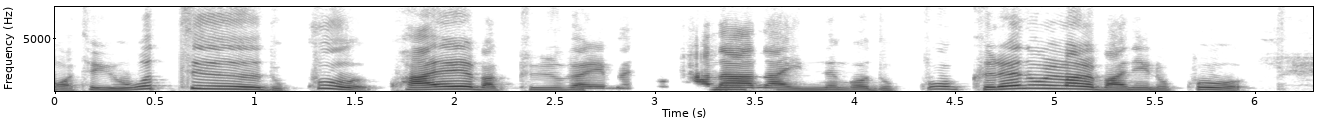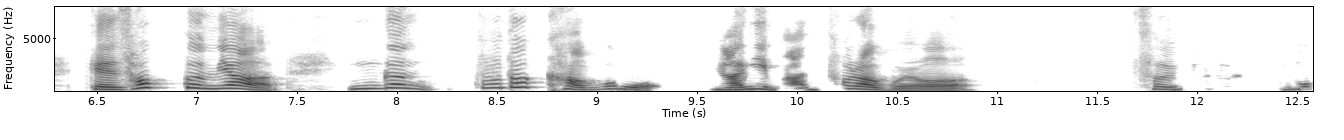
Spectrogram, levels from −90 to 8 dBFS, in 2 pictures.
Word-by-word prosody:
같아요. 180 +4 -6
요거트 260 - 0
넣고 160 - -3
과일 230 +5 +6
막 180 -3 -2
블루베리나 180 -2 -5
뭐 485 - -22 0.2
바나나 200 -2 +4
있는 175 +1 -6
거 175 -1 -3
넣고 170 +10 -9
그래놀라를 275 +2 +3
많이 180 0 +1
넣고 175 - -3 0.5
이렇게 220 -3 +5
섞으면 350 - +3 0.4
은근 295 -2 -1 0.2
꾸덕하고 270 - -2 0.3
양이 220 +5 +3
많더라고요. 165 - 0 0.8
그래서 230 -3 -7 0.5
뭐 230 +3 -9
210 Hz, 270 characters per minute, -23 LUFS, 180-275 Hz, 0.8 s, 과일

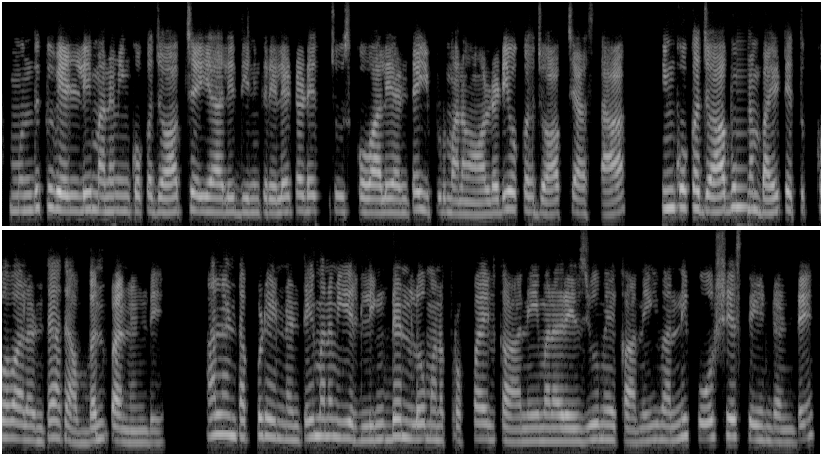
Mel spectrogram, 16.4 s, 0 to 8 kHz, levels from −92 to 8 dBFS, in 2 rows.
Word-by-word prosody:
ముందుకు 240 +5 -2
వెళ్ళి 210 +1 +5
మనం 200 0 -1
ఇంకొక 210 +1 -4
జాబ్ 190 +1 +2
చేయ్యాలి. 195 -2 +3
దీనికి 185 0 -5
రిలేటెడే 205 +3 0 0.2
చూసుకోవాలి 190 -2 +1
అంటే 180 +5 -1
ఇప్పుడు 195 -1 -9
మనం 170 0 -2
ఆల్‌రెడీ 180 +6 +2
ఒక 215 - -4
జాబ్ 170 +1 0
చేస్తా, 160 -2 -2 0.6
ఇంకొక 245 0 +4
జాబ్ 205 +3 +5
మనం 225 -3 -1
బయట 190 +4 0
ఎత్తుక్కోవాలంటే 205 -5 -3
అది 210 - -4
అవ్వని 175 +6 -1
పనండి. 160 -3 0 0.5
అలాంటప్పుడు 245 -2 0
ఏంటంటే 200 -1 -5
మనం 240 0 -1
ఈ - - +1 0.2
లింక్డ్‌ఇన్‌లో 205 +1 0
మన 190 - -4
ప్రొఫైల్ 205 +2 -3
కానీ, 170 0 -3
మన 175 - -1 0.2
రెజ్యూమే 195 +3 -2
కానీ, 170 +1 -3
ఇవన్నీ 195 +4 -3
పోస్ట్ 220 +3 -1
చేస్తే 235 -2 +1
ఏంటంటే 180 0 -3
200 Hz, 145 wpm, -29 LUFS, 180-215 Hz, 0.6 s, వెళ్ళి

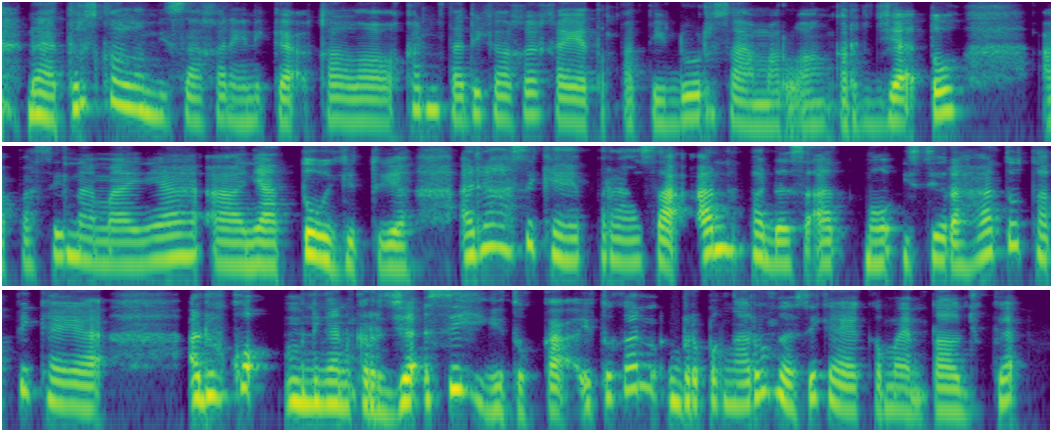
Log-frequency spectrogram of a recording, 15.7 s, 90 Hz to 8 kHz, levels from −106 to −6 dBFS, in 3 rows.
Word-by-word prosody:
Nah, 215 -3 +3
terus 270 +1 0
kalau 280 -7 +2
misalkan 195 -2 -5
ini, 180 - -9
Kak, 180 -1 -4
kalau 180 -2 -4
kan 255 0 -2
tadi, 220 -2 -5
Kakak, 215 +1 -5
kayak 175 -2 -2
tempat - - -12
tidur 185 +4 -3
sama 165 -8 -5
ruang 155 +1 -9
kerja 165 +2 0
tuh 240 +2 +2 0.4
apa 175 +2 -9
sih 235 +6 -4
namanya 205 +3 -2
eee, 185 -1 -2
nyatu 185 +6 +6
gitu 175 -2 -4
ya. 165 - -1 0.3
Ada 245 +6 +2
nggak 280 - +2
sih 345 - -1
kayak 215 -4 -2
perasaan 210 +5 +2
pada 215 -7 +2
saat 190 0 -2
mau 190 -2 -1
istirahat 215 +4 -1
tuh 335 - -1
tapi 235 +5 -4
kayak, 205 -8 -1 0.5
"Aduh 260 +1 +6
kok 345 +2 +2
mendingan 215 -2 +5
kerja 200 +3 +6
sih," 335 +5 +8 0.2
gitu, 170 -1 -7
Kak, 175 +1 -1
itu 210 - -3
kan 335 +6 +1 0.2
berpengaruh 220 +3 0
nggak 240 -10 +2
sih 250 - +1
kayak 190 -8 -1
ke 175 - -7
mental 175 -1 -2
juga? 170 +10 -5
205 Hz, 200 wpm, -26 LUFS, 180-235 Hz, 0.5 s, sih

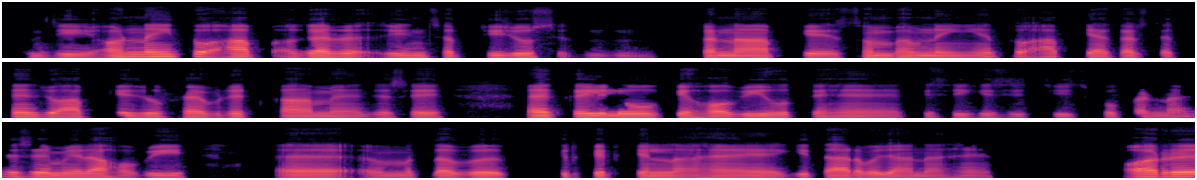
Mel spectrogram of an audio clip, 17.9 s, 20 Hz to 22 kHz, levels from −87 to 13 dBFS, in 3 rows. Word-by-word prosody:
जी, 110 -2 -2
और 120 +6 +2
नहीं 155 +2 +5
तो 160 - +6
आप 130 0 +3
अगर 125 0 +4 0.2
इन 120 0 0
सब 125 -1 -3
चीज़ों 120 0 +2
से 120 - -11 0.7
करना 115 0 +4
आपके 120 +1 -1
संभव 115 0 0
नहीं 110 -2 0
है 135 - 0
तो 145 +2 -4
आप 135 0 -2
क्या 130 -2 +2
कर 115 -1 -1
सकते 105 +6 -6
हैं, 140 -1 +3
जो 135 0 +1
आपके 125 +1 -1
जो 125 0 +1
फ़ेवरेट 120 0 0
काम 105 -1 +2
हैं, 100 0 -4
जैसे 105 0 -3 0.4
अ, 115 - +8
कई 120 0 +6
लोगों 120 0 +5
के 115 - +4
हॉबी 105 +2 +2
होते 105 -1 -2
हैं 105 -1 -4
किसी-किसी 105 0 -9
चीज़ 100 0 -11
को 100 - -4
करना, 100 +4 -6
जैसे 145 0 +2
मेरा 130 -2 +3
हॉबी 115 +2 -1
अ, 120 -3 -14 0.4
मतलब 110 -1 0 0.3
क्रिकेट - - -2
खेलना 105 -1 -1
है, 105 -1 0
गिटार 105 +1 +1
बजाना 100 -1 0
है 110 +1 -10 0.7
और 145 +1 +6
110 Hz, 170 wpm, -24 LUFS, 105-125 Hz, 0.7 s, अ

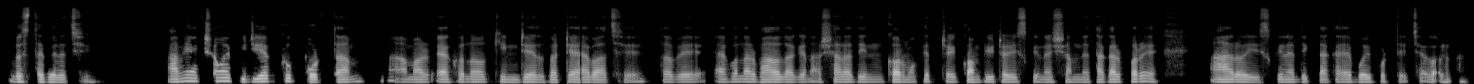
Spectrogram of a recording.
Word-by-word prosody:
বুঝতে 120 -1 +2
পেরেছি। 110 -1 +1 0.9
আমি 125 +4 +3
একসময় 155 +2 +3
পিডিএফ 130 +3 +3
খুব 145 - +4
পড়তাম। 115 -1 +3 0.5
আমার 115 -1 +1 0.2
এখনো 120 +1 -1 0.2
কিন্ডল 115 -1 0
বা 110 - +4
ট্যাব 115 0 +3
আছে। 110 - -9 0.3
তবে 115 0 -1 0.4
এখন 125 +2 -2
আর 120 - +3
ভালো 115 +1 +6
লাগে 110 0 0
না। - - -3 0.2
সারাদিন 115 +1 +1 0.2
কর্মক্ষেত্রে 115 0 +1 0.2
কম্পিউটার 115 0 +2
স্ক্রিন 115 - -6
এর 115 - -3
সামনে 115 -1 -4
থাকার 115 +1 +3
পরে, 135 +3 +3 0.8
আর 120 - +5
ওই 110 - +2 0.2
স্ক্রিন 115 0 -4
এর 115 - -2
দিকে 115 0 -5
তাকাইয়া 110 0 -1
বই 110 0 +3
পড়তে - - -7
ইচ্ছা - - -7
করে 115 - -2
না। 125 - -11
115 Hz, 155 wpm, -25 LUFS, 115-120 Hz, 0.9 s, ভালো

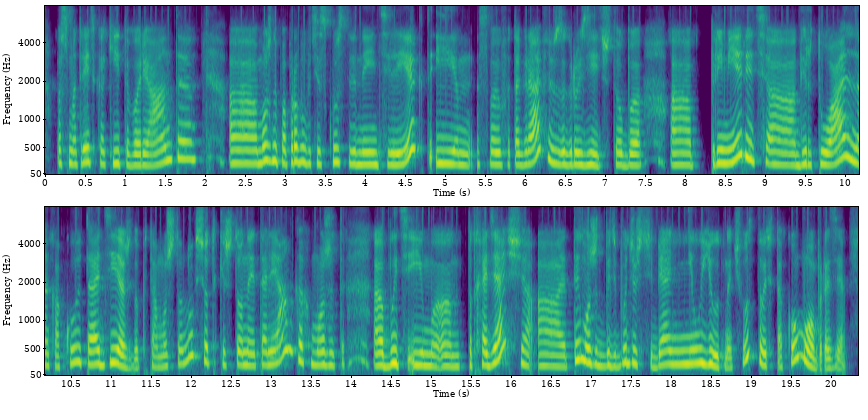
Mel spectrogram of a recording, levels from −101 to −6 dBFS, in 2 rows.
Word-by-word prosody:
посмотреть 230 +2 -1
какие-то 220 0 -3
варианты. 240 - 0 0.4
Э, 230 0 +1
можно 270 +3 +2
попробовать 240 -1 0
искусственный 220 -2 0
интеллект- 210 - +1
и 220 -4 0
свою 215 -1 -1
фотографию 215 - -1
загрузить, 205 -3 +1
чтобы, 195 -1 -1 0.3
а, 205 -1 -1 0.2
примерить, 255 +7 +3
а, 210 -3 0
виртуально 220 - +2
какую-то 230 +5 -1
одежду. 215 -8 +3
Потому 180 +3 -7
что, 195 +4 -4
ну, 340 +9 0
все-таки 270 -9 -3
что 220 +1 -2
на 215 -2 +1
итальянках 270 - -1
может, 220 -1 -2 0.4
э, 210 +1 +4
быть 235 +4 +2
им, 215 -2 +1
э, 190 +1 -1
подходящее, 225 +1 +1
а 200 -2 -2
ты, 190 +12 +1
может 245 -9 +3
быть, 195 -1 -2
будешь 245 +1 0
себя 220 +1 -2
неуютно 235 -5 +3
чувствовать 275 - -1
в - - -19
таком 310 +4 -1
образе. 175 - 0
220 Hz, 125 wpm, -21 LUFS, 205-250 Hz, 0.4 s, э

